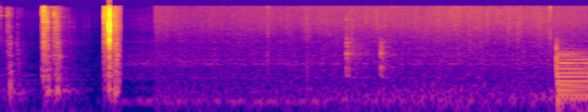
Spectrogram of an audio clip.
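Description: Three sharp clicks within the first second. Then faint room tone with two light clinks near the end, as a glass full of ice is touched.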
